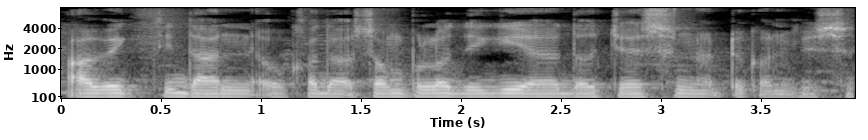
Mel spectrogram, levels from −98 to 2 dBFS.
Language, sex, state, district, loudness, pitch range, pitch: Telugu, male, Andhra Pradesh, Sri Satya Sai, -19 LUFS, 105-110 Hz, 105 Hz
